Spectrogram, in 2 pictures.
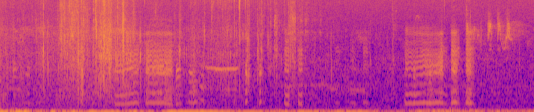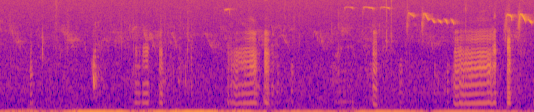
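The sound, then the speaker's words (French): Several chickens cluck and squawk in short, repeated bursts in the henhouse shared by the village of Miscon, with a steady outdoor background hum throughout. “Voilà la famille poule. Poulet plutôt.”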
